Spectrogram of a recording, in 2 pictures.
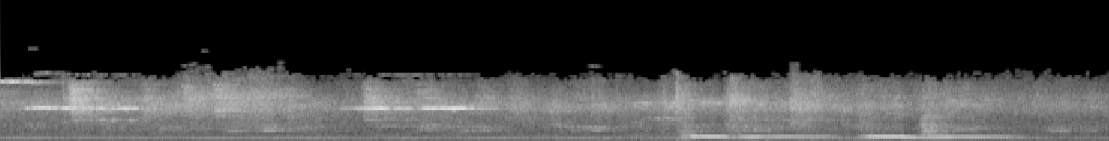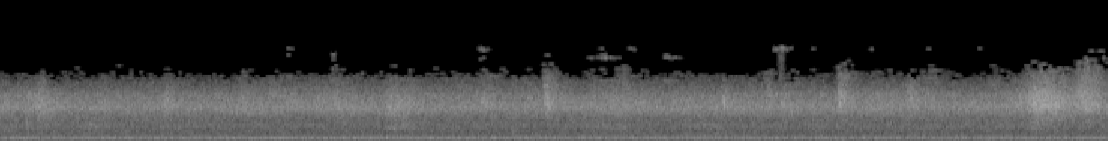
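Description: MTR M-Train saloon doors opening at a station stop: the door chime sounds twice, a high note then a lower one each time, with knocks from the doors. A steady tone from the train runs underneath.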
